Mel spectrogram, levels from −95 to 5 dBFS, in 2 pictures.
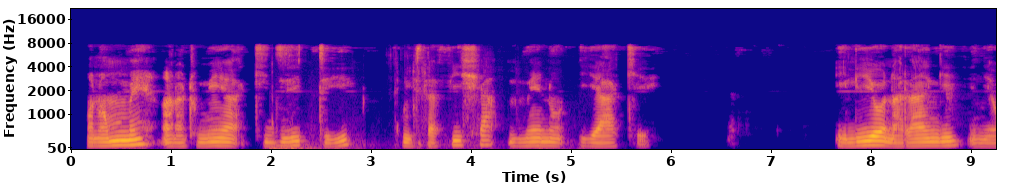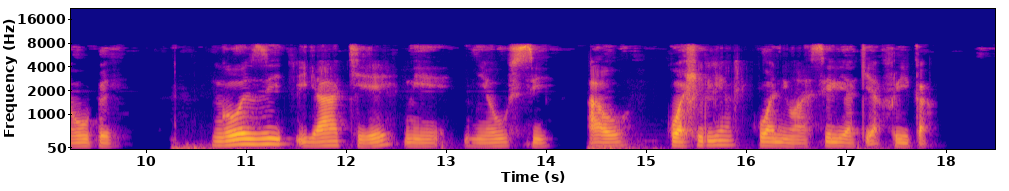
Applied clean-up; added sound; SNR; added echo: neural mask model DeepFilterNet 3.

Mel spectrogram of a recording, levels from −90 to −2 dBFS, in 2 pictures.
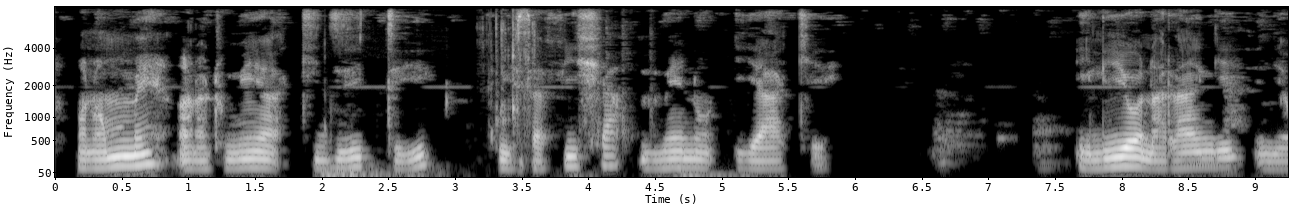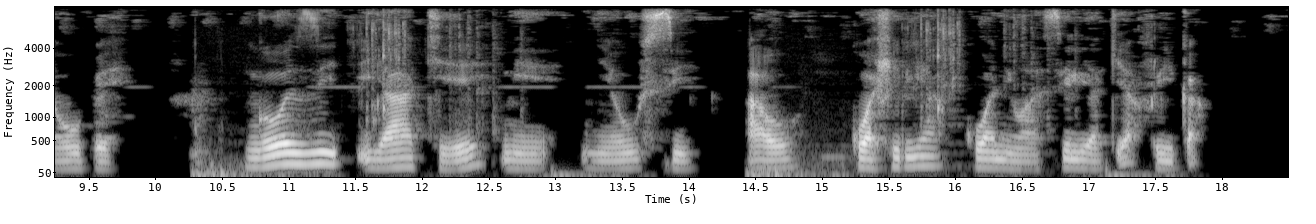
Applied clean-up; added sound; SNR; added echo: classical method Wiener filter.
